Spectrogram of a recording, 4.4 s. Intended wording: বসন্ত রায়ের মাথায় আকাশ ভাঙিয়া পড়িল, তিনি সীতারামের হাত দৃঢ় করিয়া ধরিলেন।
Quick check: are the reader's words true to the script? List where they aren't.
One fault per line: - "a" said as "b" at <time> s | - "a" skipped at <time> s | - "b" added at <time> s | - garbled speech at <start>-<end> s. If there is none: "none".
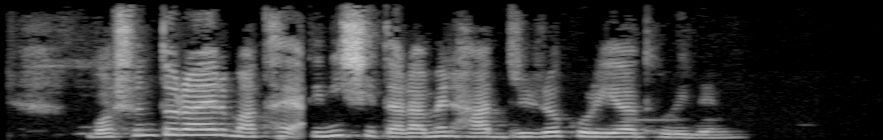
- "আকাশ ভাঙিয়া পড়িল" skipped at 1.5 s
